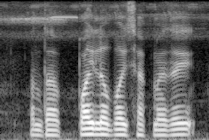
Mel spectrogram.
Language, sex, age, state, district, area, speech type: Nepali, male, 18-30, West Bengal, Kalimpong, rural, spontaneous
